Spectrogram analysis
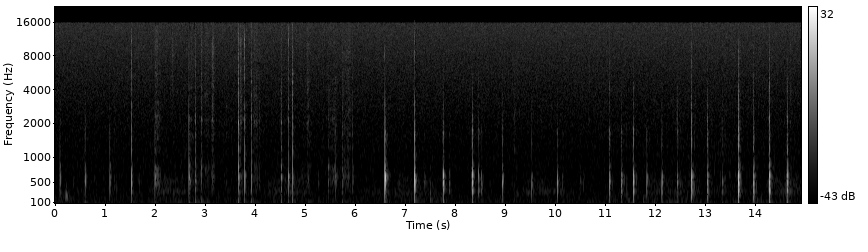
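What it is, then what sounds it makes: Cardboard box. A small, flat, closed, hollow cardboard box covered in blue paper (EMTEC) is held tilted in one hand while the fingertips and nails of the other scratch and tap its top. 27 quiet, dry, hollow taps sound, each dying out almost instantly around a mid-range tone of about 625 Hz. Faint scratching fills the gaps between them.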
